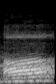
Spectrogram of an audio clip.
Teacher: To-nya 2 harokat, dia mad harfi mukhaffaf, 2 harokat doang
